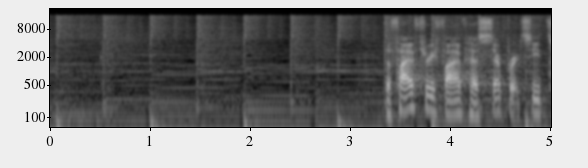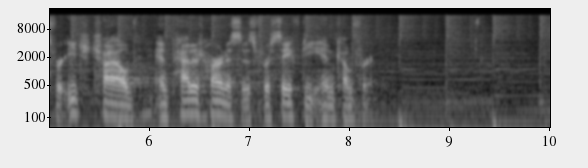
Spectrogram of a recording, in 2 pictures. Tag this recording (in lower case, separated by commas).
music, speech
